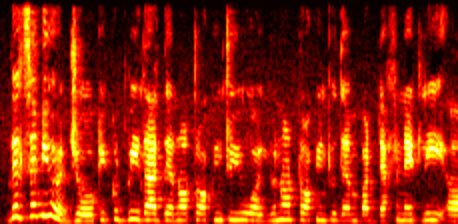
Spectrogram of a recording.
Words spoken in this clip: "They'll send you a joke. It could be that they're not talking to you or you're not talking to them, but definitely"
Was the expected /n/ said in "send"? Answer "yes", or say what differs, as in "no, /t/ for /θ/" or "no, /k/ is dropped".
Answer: yes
